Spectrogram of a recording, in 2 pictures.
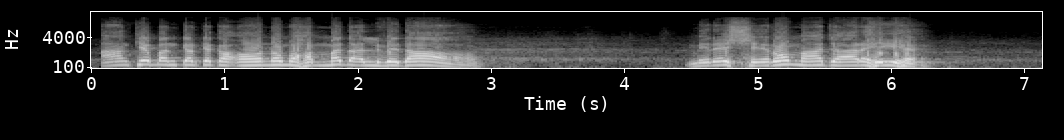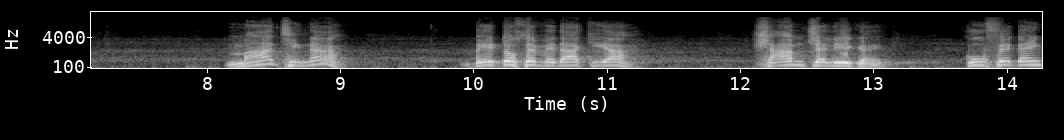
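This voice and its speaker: A man's voice: high-pitched, takes it slowly, pauses often, a little mellow. A man, delivering a dramatic, pleading mourning sermon as a religious orator. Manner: dramatic, pleading, rising to cries in quoted laments. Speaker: Shia majlis orator.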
